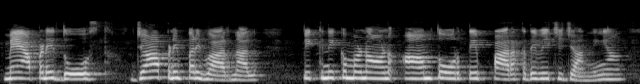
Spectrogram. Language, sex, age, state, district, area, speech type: Punjabi, female, 30-45, Punjab, Bathinda, urban, spontaneous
